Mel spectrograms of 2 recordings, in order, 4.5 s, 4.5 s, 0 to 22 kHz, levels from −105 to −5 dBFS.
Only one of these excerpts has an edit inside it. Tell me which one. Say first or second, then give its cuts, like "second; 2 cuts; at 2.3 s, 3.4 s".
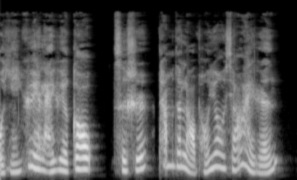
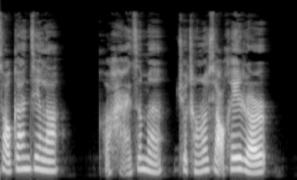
first; 2 cuts; at 1.6 s, 2.3 s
